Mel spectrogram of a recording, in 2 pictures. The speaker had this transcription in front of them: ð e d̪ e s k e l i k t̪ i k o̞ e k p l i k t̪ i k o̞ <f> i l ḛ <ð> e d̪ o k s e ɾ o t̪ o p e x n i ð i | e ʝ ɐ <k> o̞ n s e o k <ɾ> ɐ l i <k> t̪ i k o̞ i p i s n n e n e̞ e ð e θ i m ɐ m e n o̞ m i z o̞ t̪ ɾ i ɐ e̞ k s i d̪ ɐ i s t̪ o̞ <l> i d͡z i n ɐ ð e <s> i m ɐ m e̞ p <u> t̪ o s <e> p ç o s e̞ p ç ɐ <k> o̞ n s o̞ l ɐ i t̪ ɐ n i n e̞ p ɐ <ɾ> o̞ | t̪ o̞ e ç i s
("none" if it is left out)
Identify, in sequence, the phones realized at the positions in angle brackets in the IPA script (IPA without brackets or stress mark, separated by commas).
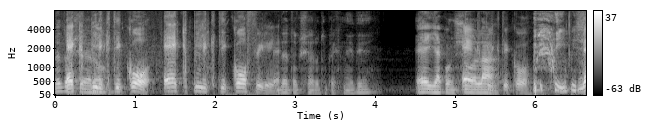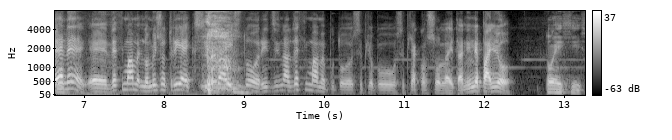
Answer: f, ð, k, l, k, ɾ, θ, u, e, k, ʎ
